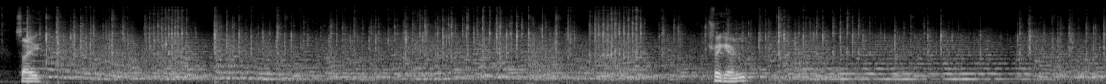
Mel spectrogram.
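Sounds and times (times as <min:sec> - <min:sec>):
keys hammered on keyboard: 0:00.2 - 0:11.0
spiccato strings rapid short notes: 0:00.2 - 0:11.0.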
